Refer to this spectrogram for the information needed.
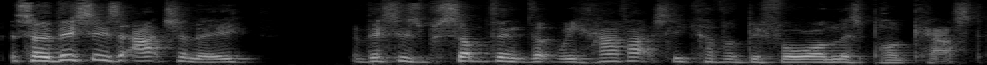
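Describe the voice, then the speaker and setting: A man's voice: fairly high pitch, lively intonation, fairly quick. A British man hosting a podcast, moving between prepared notes and chat. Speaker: podcast host. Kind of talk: podcast talk, reading prepared notes and chatting.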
